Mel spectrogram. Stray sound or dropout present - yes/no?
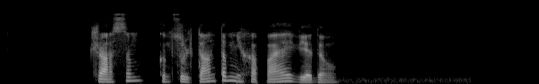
no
